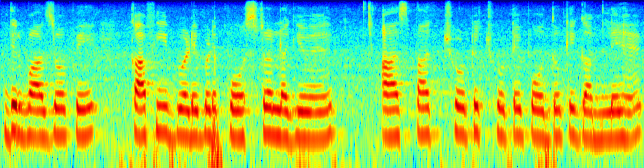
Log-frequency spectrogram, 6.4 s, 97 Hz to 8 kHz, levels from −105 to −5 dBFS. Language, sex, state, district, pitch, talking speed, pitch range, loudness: Hindi, female, Punjab, Kapurthala, 225 Hz, 160 wpm, 220-235 Hz, -19 LUFS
